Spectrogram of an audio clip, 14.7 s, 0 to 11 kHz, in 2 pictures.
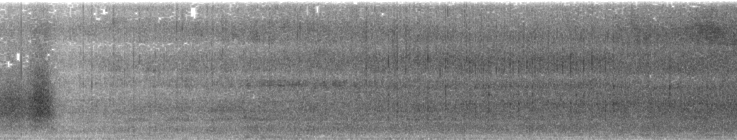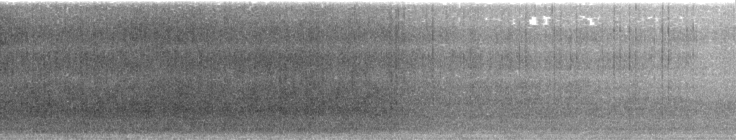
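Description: Model freight train rolling past on the layout, pulled by GP38-2 and GP35 diesel models: wheels running on the rails and the cars rumbling, building up from about two seconds in, loudest in the middle as it goes by and fading near the end. A brief sharp noise sounds right at the start.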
